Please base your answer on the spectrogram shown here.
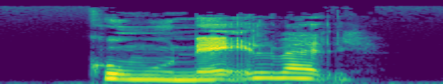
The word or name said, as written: kommunevalg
